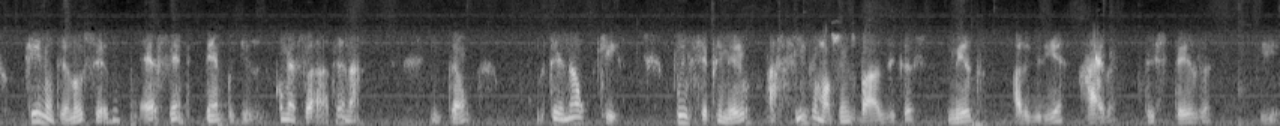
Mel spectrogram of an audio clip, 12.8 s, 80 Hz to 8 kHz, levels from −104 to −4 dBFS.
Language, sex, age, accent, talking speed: Portuguese, male, 60-79, Brazilian, 120 wpm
